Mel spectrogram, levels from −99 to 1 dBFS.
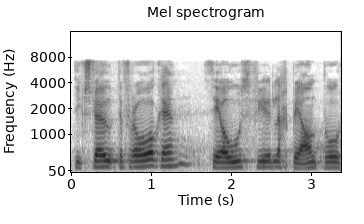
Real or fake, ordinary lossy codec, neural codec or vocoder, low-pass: fake; MP3, 96 kbps; codec, 16 kHz, 2 kbps, FunCodec, trained on LibriTTS, 25 frames a second; 7.2 kHz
